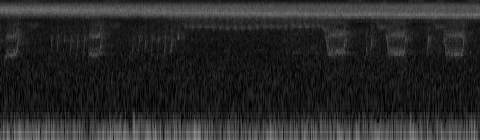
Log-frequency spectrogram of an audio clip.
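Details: Steady shrill cicada drone fills a pine forest by Ssanggyesa temple, Jirisan National Park, with bursts of repeated chirping notes from another caller near the start and again toward the end.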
